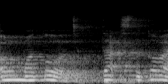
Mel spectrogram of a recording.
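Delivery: plain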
